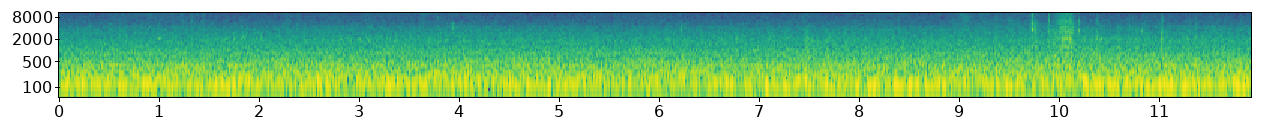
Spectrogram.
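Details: Low steady hum and faint rustling in a quiet indoor space, with a few brief soft clicks and no animal voice.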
